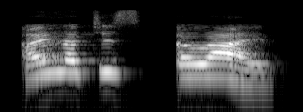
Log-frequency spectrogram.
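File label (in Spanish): Voice Acting es F, Spanish, female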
